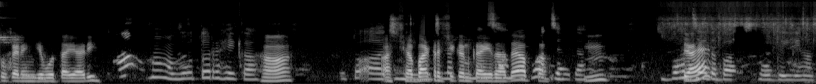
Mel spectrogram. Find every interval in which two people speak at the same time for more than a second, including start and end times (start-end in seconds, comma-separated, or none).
3.9-5.4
